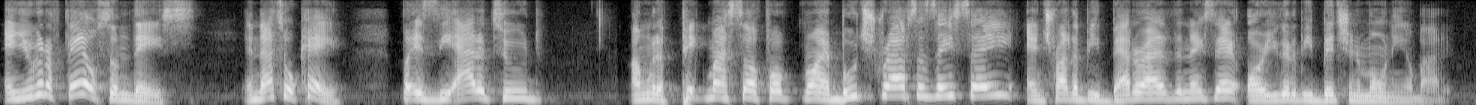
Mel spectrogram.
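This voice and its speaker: A man's voice: sits high, big pitch swings, fast talker, a little mellow, no room sound, clean studio sound. A man in his thirties with a New York accent, co-hosting a podcast in casual, emphatic, slangy chat. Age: 30s. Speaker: podcast co-host. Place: podcast studio.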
